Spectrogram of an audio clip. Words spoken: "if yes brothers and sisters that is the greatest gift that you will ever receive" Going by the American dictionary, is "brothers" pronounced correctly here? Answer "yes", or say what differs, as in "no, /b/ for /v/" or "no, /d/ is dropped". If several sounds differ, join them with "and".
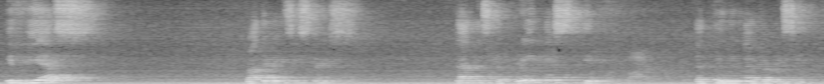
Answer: no, /z/ is dropped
